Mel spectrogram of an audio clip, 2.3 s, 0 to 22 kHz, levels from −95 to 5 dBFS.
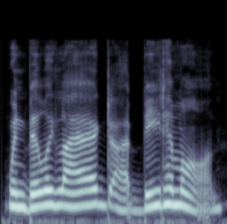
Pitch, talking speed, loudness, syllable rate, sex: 215 Hz, 185 wpm, -14 LUFS, 4.2 syllables/s, female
